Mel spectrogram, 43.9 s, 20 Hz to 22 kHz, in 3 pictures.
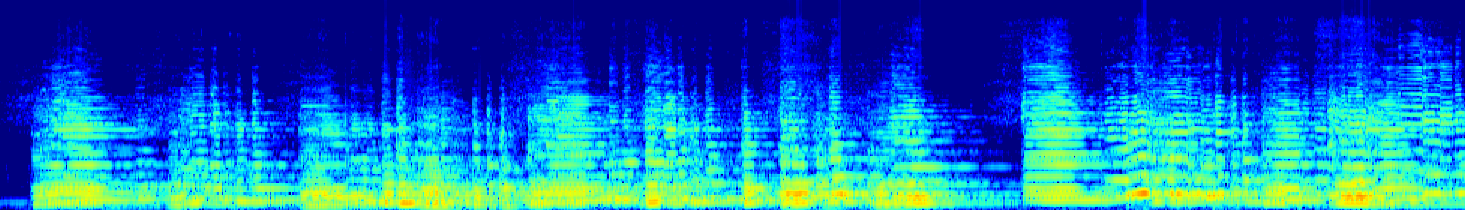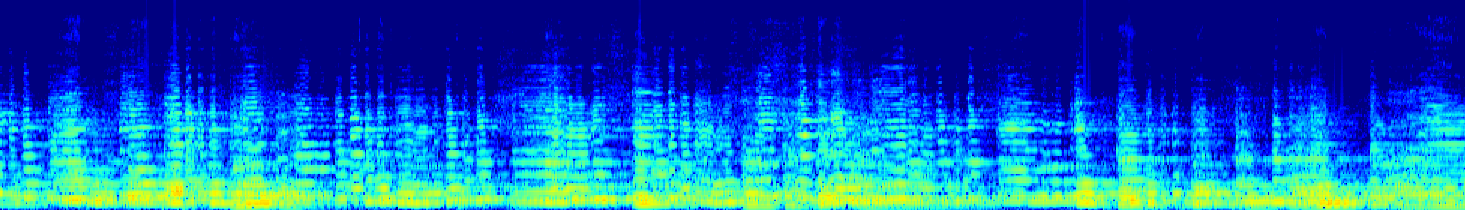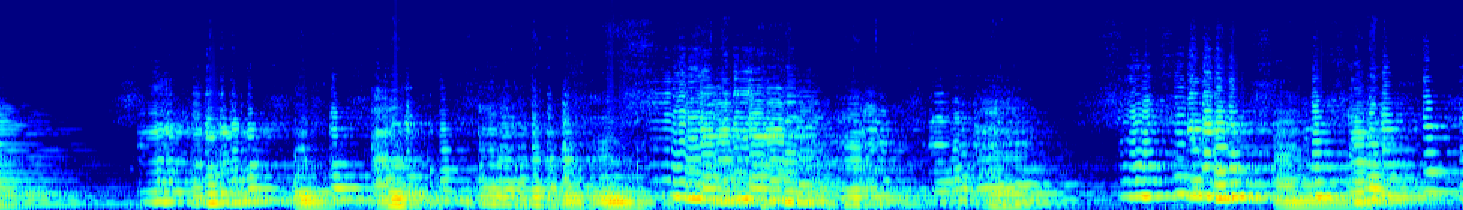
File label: Cello Suite No. 2 in D minor Menuets I II; BWV1008; Johann Sebastian Bach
